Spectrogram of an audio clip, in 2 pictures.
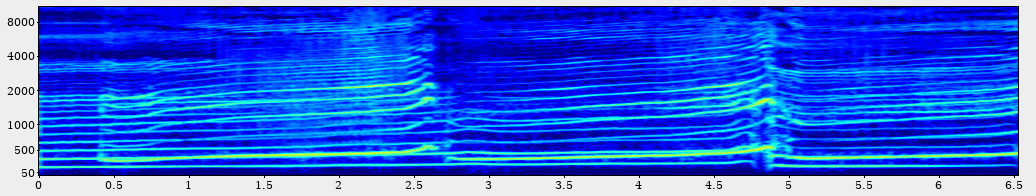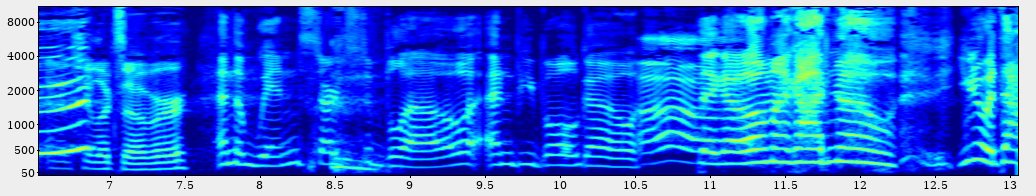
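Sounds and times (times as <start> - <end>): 
voice imitating a hurricane siren: 0.0 - 7.0
speech: 7.1 - 13.0.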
